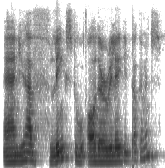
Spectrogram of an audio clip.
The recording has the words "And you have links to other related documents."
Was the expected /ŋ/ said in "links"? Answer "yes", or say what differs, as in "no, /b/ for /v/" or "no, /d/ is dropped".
yes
